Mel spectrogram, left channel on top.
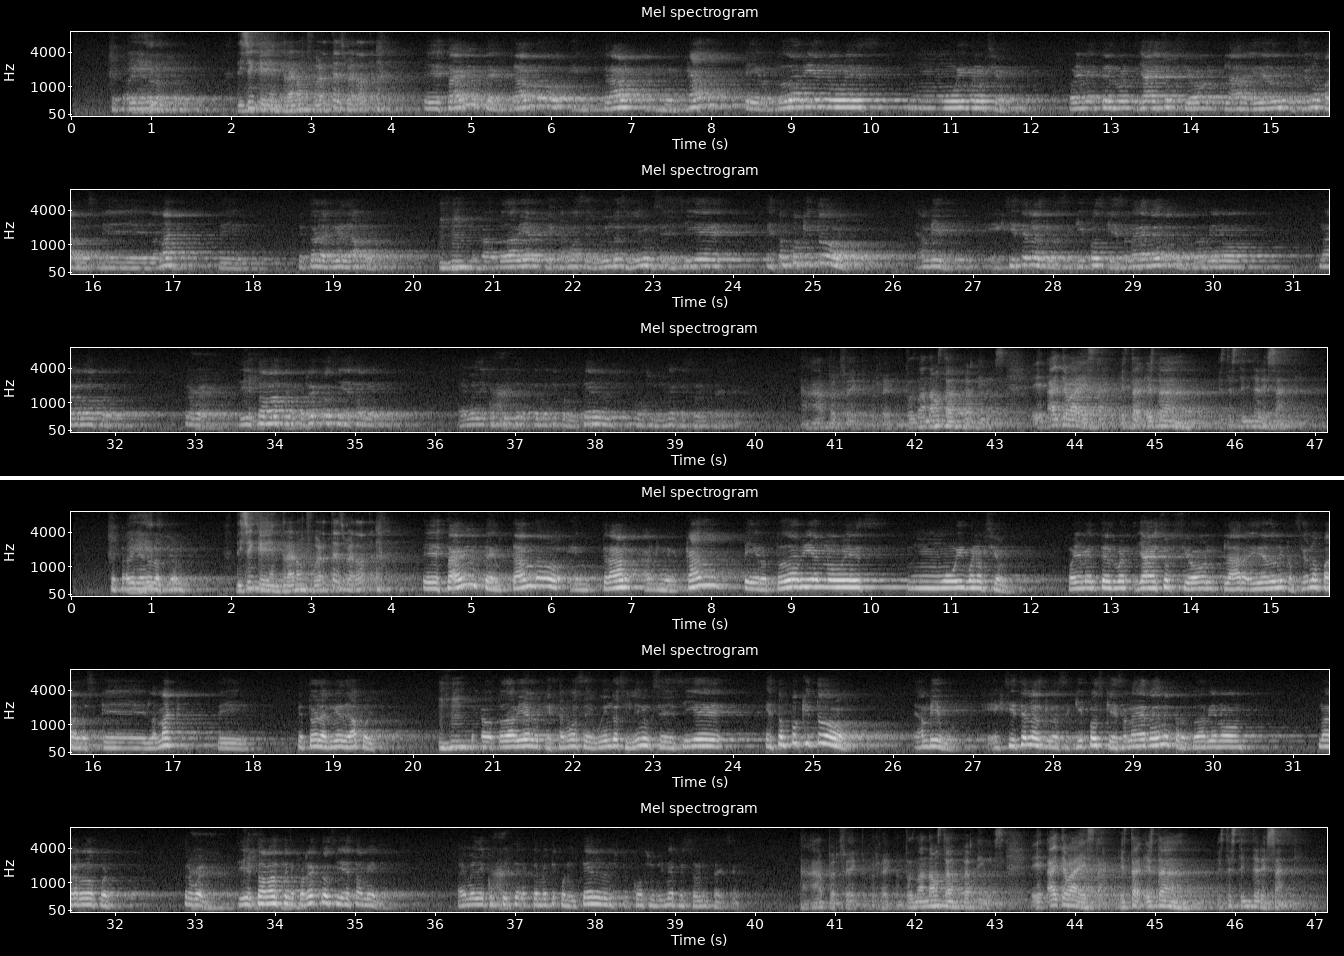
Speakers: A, on the right; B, on the right.
A: se está
B: Eh,
A: viniendo la
B: di-
A: opción.
B: dicen que entraron fuertes, ¿verdad?
A: Eh, Están intentando entrar al mercado, pero todavía no es muy buena opción. Obviamente es buen- ya es opción, claro, y es la única opción ¿no? para los que la Mac de, de toda la línea de Apple.
B: <laughs> Ujú.
A: Pero todavía lo que estamos en Windows y Linux se sigue, está un poquito ambiguo. Existen los, los equipos que son ARM, pero todavía no, no ha agarrado fuerza. Pero
B: Ah,
A: bueno,
B: ok,
A: si estabas
B: ok.
A: en lo correcto, si es AMD. AMD compite
B: Ah.
A: directamente con Intel en respe- con su línea de procesadores Ryzen.
B: Ah, perfecto, perfecto. Entonces no andamos tan perdidos. Eh, ahí te va esta. Esta, esta, esta está interesante.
